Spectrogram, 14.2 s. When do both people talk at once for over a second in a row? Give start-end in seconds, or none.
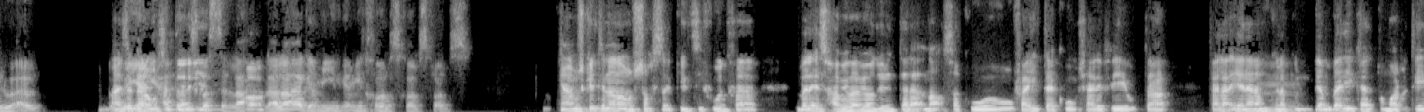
1.1-2.7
